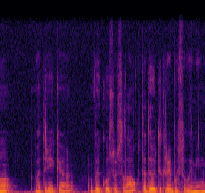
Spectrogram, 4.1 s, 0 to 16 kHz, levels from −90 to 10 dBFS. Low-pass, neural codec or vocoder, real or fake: 14.4 kHz; none; real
